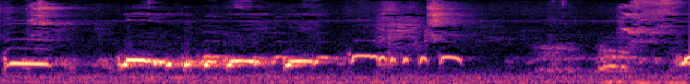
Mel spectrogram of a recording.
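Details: Local zebra dove, a loud-voiced, persistent singer whose voice is used as a lure to attract other zebra doves: a short coo, then a long rolling trilled cooing phrase, then softer closing coos, with scratchy rustling bursts between.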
